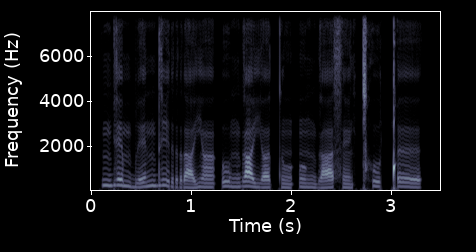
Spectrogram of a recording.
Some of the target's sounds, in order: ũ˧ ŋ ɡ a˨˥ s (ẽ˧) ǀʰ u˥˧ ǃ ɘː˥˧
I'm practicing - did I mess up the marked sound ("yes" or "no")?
no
